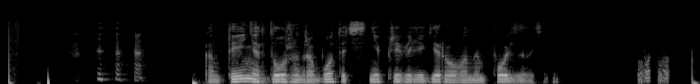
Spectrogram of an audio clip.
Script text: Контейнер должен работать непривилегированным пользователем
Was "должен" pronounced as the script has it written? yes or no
yes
